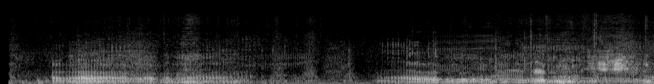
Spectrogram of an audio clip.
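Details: Lion near buffaloes giving deep, rough roaring groans in two long bursts, the second rising into higher strained notes, over a noisy, possibly music-backed track.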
